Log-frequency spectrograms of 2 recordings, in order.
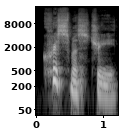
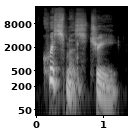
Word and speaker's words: Christmas: tree yes Christmas tree it looks like Christ Mass tree but we don't pronounce it that way it's Christmas tree the tea is silent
